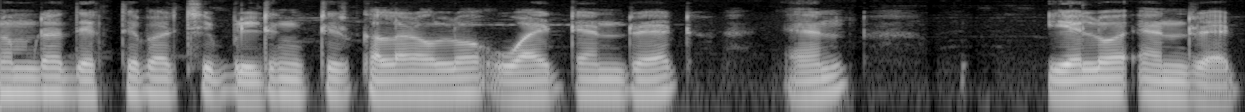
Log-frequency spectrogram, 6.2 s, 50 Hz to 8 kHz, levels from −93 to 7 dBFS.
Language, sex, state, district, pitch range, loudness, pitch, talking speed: Bengali, male, Assam, Hailakandi, 105-120 Hz, -20 LUFS, 110 Hz, 135 wpm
